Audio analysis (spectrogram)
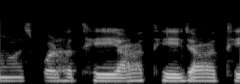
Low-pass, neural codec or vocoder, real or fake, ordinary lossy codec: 7.2 kHz; none; real; Opus, 32 kbps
